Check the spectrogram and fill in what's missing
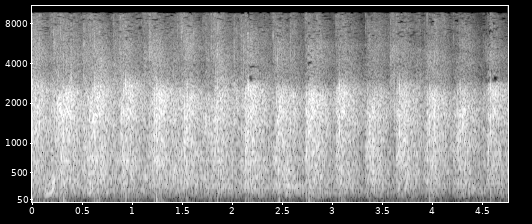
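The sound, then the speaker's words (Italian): An audience at a book presentation applauds steadily, many hands clapping in a dense, continuous patter that stays loud and even throughout with no voices standing out. “Un applauso.”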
